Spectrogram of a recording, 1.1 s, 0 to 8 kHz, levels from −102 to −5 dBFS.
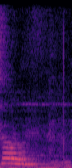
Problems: none marked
